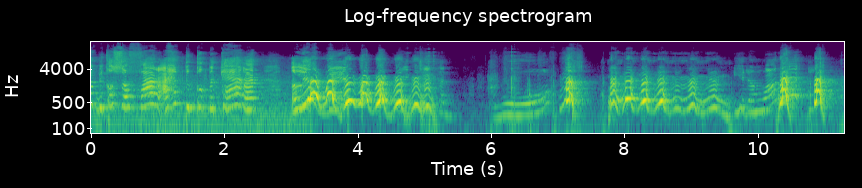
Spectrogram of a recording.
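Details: Wulf, a husky malamute dog, chatting with his owner indoors: bursts of wavering, yodel-like howls that rise and fall in pitch, in quick runs of several per second, alternating with a woman's speaking voice.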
